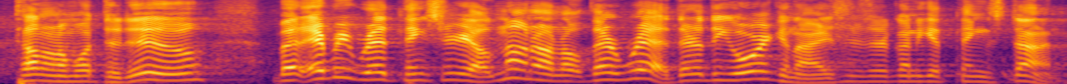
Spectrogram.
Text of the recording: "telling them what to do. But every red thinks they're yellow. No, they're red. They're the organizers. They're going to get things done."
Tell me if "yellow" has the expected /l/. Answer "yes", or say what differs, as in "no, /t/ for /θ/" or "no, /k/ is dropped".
no, /n/ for /l/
